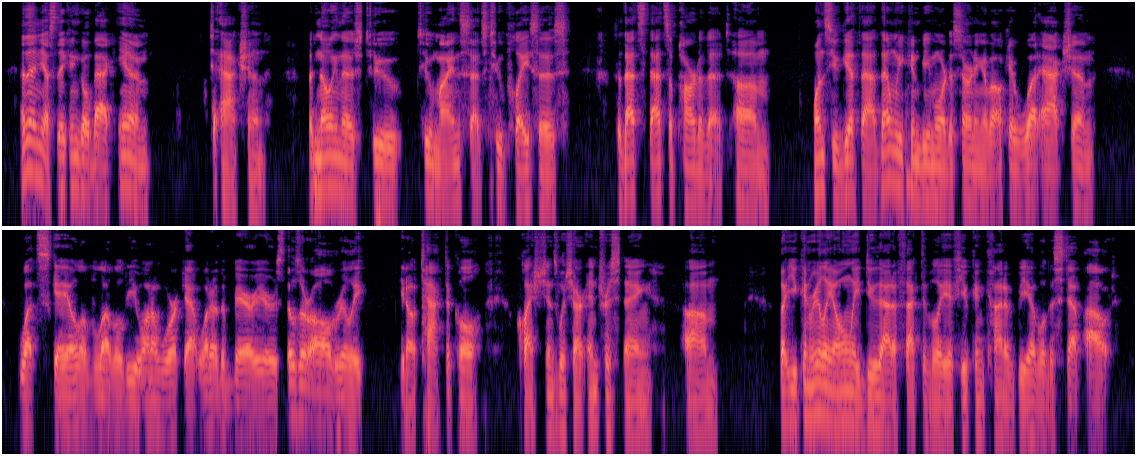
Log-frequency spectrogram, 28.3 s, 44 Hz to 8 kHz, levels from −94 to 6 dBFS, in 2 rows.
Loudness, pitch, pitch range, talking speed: -25 LUFS, 90 Hz, 80-110 Hz, 180 wpm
